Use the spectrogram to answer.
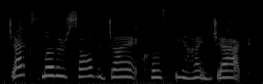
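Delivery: ordinary delivery, nothing marked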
